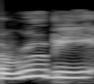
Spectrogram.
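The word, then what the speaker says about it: RWBY: So Ruby, and it's spelled R-W-B-Y. So replace the U in the gem Ruby with a W.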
